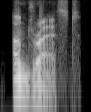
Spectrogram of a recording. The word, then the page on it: undressed: British English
